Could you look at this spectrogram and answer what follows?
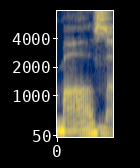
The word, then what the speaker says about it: Mads: Actually, do you know that's apparently pronounced, like, Mass or Maz? – Maz.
